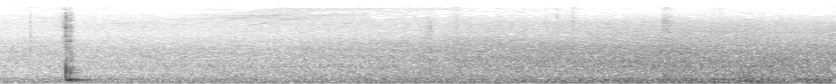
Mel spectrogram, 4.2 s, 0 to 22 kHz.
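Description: A single sharp click as the pivoting VW emblem handle releases the rear hatch latch of a 2012 Volkswagen Beetle, followed by a steady rushing outdoor noise, like distant traffic, that slowly grows louder.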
